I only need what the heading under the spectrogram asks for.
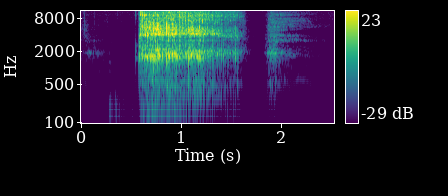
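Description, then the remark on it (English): A voice imitates a dial-up modem to describe a band's live jam: a loud, harsh, hissing screech lasting about a second, followed after a brief gap by a shorter, fainter burst of raspy noise. “And it just sounds like a dial-up modem for like 6 minutes.”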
